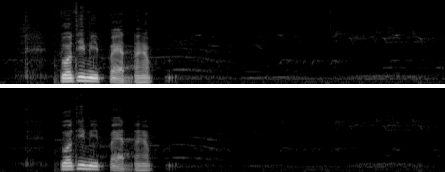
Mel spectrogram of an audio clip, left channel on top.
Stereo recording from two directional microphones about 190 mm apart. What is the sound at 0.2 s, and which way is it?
Speech, 35° left (ahead or behind).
